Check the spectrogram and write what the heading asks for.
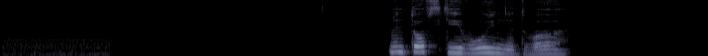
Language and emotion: Russian, sad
